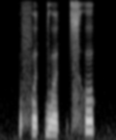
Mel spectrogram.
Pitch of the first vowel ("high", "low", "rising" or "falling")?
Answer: low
